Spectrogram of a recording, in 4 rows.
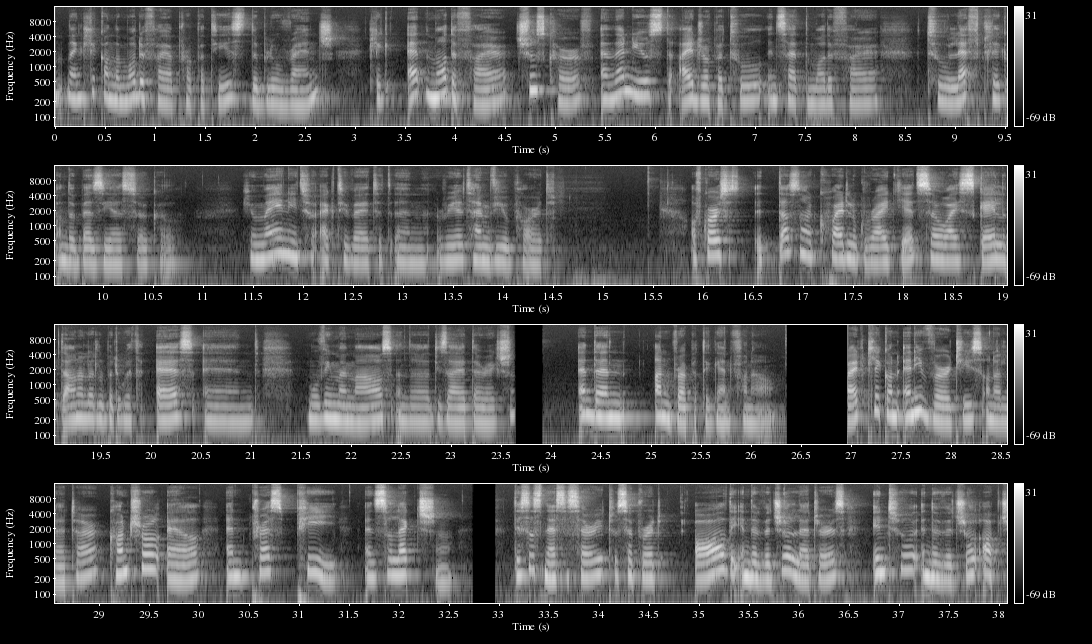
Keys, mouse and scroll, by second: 4.0 click, 10.6 click, 12.5 shift+middle click, 13.0-13.3 scroll up 2, 14.0 middle click, 18.9 s, 23.2 middle click, 24.9 click, 26.5 Tab, 26.5 scroll up 2, 26.5 KP_7, 26.6 shift+middle click, 27.7 right click, 28.6 ctrl+l, 30.3 p, 32.4 Tab, 33.1 Tab, 33.5 right click, 34.2 ctrl+l, 34.5 p, 35.6 Tab, 36.0 Tab, 36.6 right click, 37.2 ctrl+l, 37.4 p.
